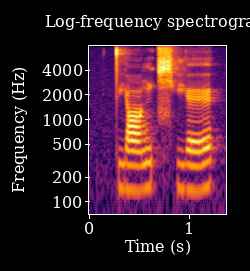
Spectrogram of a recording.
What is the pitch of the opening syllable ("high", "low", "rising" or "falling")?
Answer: rising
